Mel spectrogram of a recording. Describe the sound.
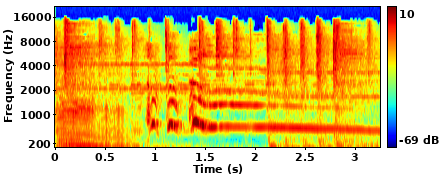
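A voice imitates a werewolf howl, starting low, breaking into a few rising yelps, then holding a long, wavering high note. It's loud, with no talking.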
